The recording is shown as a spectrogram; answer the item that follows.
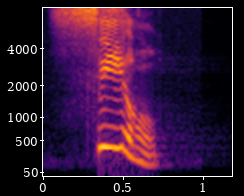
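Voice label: "seal", English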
